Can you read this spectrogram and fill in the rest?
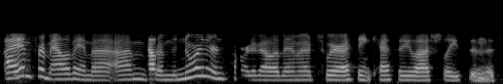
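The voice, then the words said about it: Southern US accent. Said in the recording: “you definitely have an accent ... Yeah, definitely have the southern accent.”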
